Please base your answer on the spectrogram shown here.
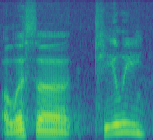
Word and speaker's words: Alyssa Teely: Oh, It's currently Alyssa Teely, I believe is how you say it. that would be the correct pronunciation.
